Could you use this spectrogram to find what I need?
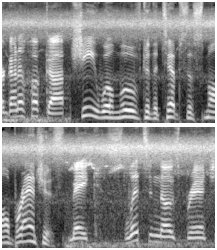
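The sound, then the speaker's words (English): Male cicadas' courtship song: a steady, high, buzzing drone runs continuously underneath a person talking the whole way through. “the males will switch over to what we call a courtship song. That's the sound you hear when cicadas are out.”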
